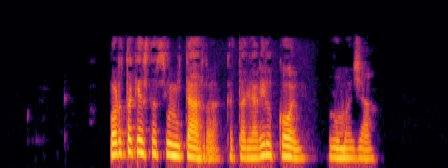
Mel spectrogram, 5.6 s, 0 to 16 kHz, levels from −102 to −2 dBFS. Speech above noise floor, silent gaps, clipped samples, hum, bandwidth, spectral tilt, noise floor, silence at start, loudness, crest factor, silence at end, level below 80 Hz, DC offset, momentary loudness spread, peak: over 72 dB; none; under 0.1%; none; 7.6 kHz; -7.5 dB/octave; under -90 dBFS; 1.4 s; -19 LUFS; 18 dB; 0.9 s; -60 dBFS; under 0.1%; 12 LU; -2 dBFS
